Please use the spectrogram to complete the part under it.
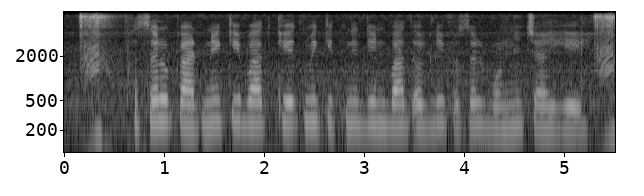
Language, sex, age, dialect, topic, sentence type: Hindi, female, 18-24, Hindustani Malvi Khadi Boli, agriculture, question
